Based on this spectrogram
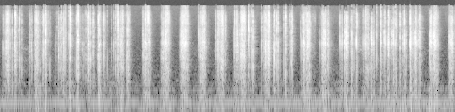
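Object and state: Cellulose sponge scratched with fingernails.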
